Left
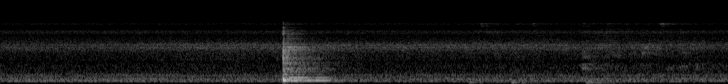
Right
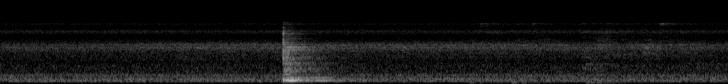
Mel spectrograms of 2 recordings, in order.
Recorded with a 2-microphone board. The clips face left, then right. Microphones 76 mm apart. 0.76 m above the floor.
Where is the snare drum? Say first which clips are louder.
Left 2 dB; 25° left (ahead or behind), 1.7 m.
